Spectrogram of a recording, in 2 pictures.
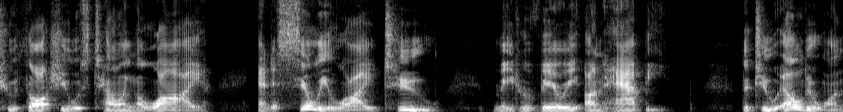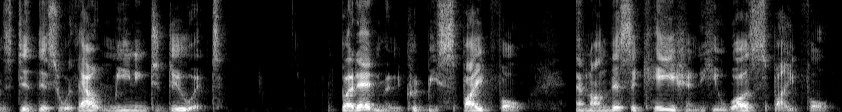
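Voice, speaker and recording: A man's voice: lowish voice, a bit bright. A man reading a children's novel aloud as scripted storybook narration. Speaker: audiobook reader.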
